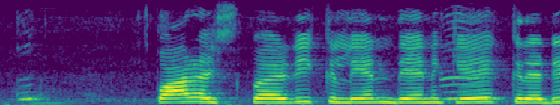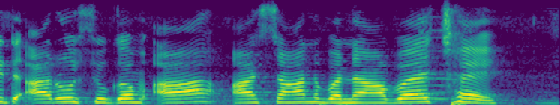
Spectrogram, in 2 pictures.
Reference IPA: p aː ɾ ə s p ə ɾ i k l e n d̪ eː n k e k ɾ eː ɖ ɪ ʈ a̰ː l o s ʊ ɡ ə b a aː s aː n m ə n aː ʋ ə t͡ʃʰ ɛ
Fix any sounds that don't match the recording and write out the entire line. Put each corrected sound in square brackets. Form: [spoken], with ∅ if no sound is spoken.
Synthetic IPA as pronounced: p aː ɾ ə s p ə ɾ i k l e n d̪ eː n k e k ɾ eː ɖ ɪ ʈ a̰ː [ɾ] o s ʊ ɡ ə [m] a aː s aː n [b] ə n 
